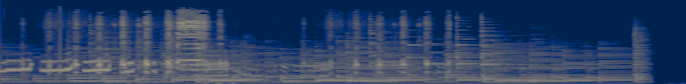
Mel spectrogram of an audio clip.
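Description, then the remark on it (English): Hens used for chicken shit bingo cluck in quick, bobbing bursts over a steady musical backing with a plodding bass line, fairly loud, before everything cuts off abruptly. “She has three hens to choose among Loretta Lynn, Dolly Parton, and Patsy Cline.”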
